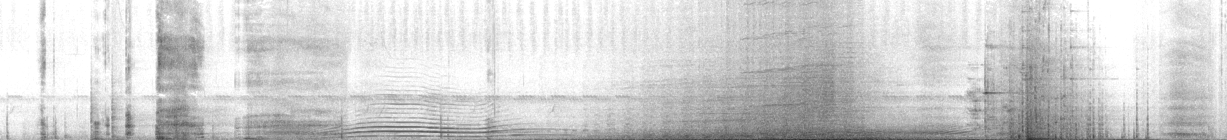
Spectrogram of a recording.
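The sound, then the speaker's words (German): The caretaker opens the heavy iron entrance door of Morley House; it creaks open with a wavering, high-pitched groan that bends up and down, then a long grinding rumble builds and ends in a loud metallic clank. “Knarzend öffnete der Verwalter die schwere Eisentür.”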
